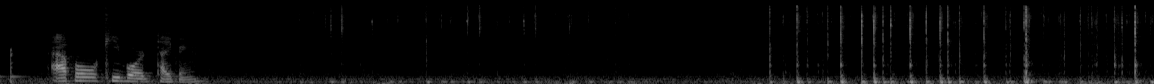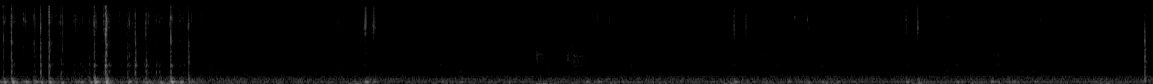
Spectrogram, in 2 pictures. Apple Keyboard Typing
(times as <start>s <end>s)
3.0s 6.4s, 7.7s 13.6s, 15.2s 16.6s, 17.4s 18.2s, 18.9s 20.0s, 20.6s 22.0s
